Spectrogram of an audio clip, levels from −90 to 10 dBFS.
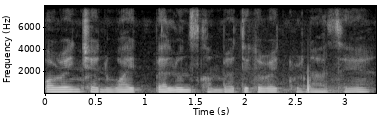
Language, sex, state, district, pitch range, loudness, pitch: Nagamese, female, Nagaland, Dimapur, 155-165 Hz, -19 LUFS, 160 Hz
